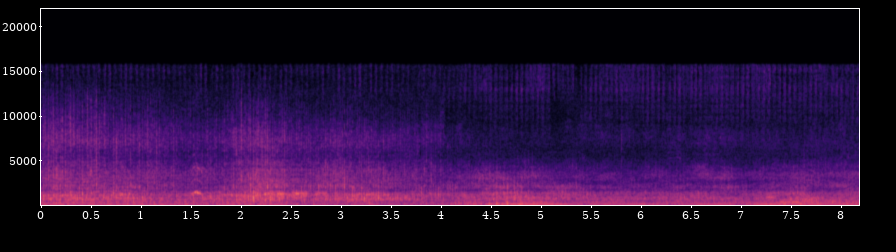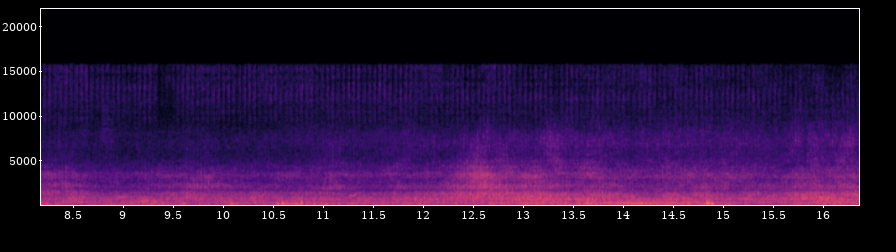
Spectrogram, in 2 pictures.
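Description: A propeller plane's engine drones steadily overhead.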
